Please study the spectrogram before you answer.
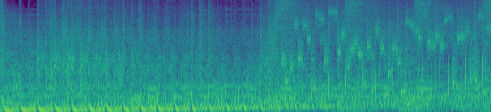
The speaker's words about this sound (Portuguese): Aqui sim, tem a força do som automotivo. Artilharia!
